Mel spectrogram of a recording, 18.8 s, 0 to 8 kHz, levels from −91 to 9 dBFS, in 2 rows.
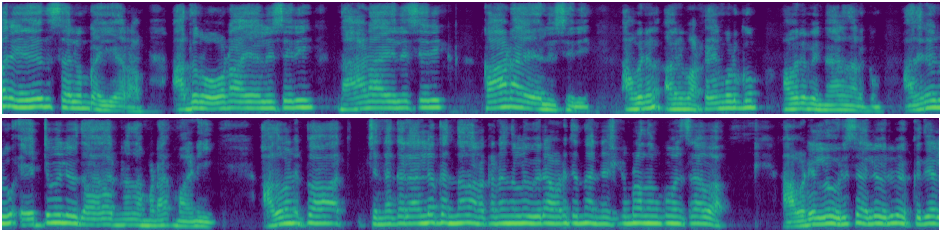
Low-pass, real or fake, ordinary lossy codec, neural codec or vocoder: none; fake; none; codec, 16 kHz, 8 kbps, FreqCodec, smaller model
